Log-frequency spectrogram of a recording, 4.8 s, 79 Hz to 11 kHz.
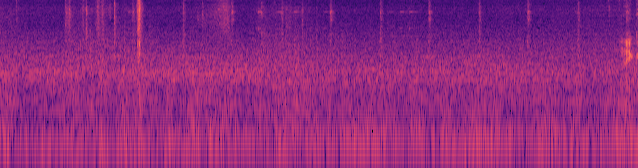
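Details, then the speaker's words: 2003 Ford F-150 4x4 heard while driving at about 30–40 mph: a steady low roar that gets louder with speed. Cause unidentified; owner suspects bearings. "it's louder as I go faster pretty annoying not really sure I mean it's a 4x4 and I'm not sure if there's anything wrong with that or it's probably all bearings I'm not sure"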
